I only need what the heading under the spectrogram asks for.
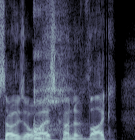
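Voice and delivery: ordinary delivery

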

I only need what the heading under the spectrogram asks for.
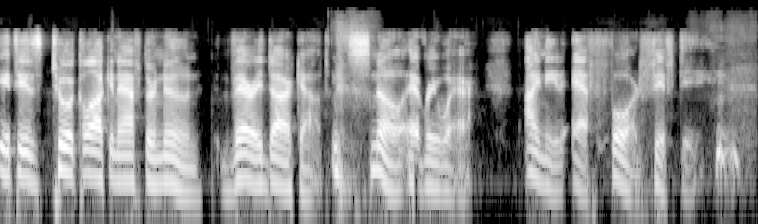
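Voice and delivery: vague put-on Russian accent. Speaker imagining someone in a dark, snowbound town, in a vague russian accent. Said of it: "I don't know what that accent was".

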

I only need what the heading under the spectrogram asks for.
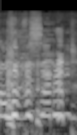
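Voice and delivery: high, loud, laughing mock English accent. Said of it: "why I said that with an accent".

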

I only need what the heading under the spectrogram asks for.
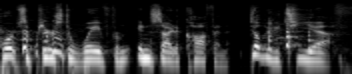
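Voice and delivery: very slow, weighty, deliberate, every word drawn out. Reading a ghost video caption aloud when asked: Zach Bagans voice. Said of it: "you've got a great Zach Bagans voice".

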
